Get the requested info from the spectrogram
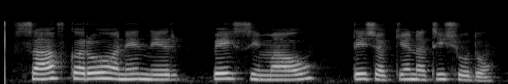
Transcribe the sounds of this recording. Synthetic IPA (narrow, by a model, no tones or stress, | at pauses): safkəɾoənenɪɾ | peksimao | t̪eʃəkjənət̪ʰiʃod̪ʱo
